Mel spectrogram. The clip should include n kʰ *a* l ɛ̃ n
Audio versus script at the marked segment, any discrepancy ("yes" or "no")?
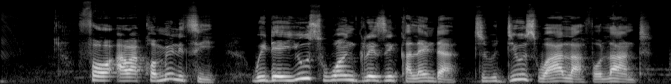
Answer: no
